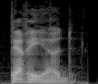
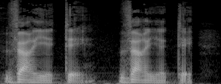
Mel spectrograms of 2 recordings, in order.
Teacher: when an R in French is between vowels like that, it's very often a very muted sound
